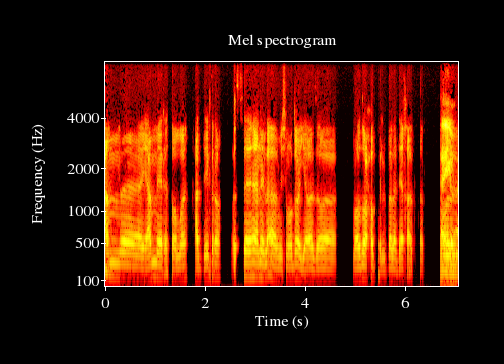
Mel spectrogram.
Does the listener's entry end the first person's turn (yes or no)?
yes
